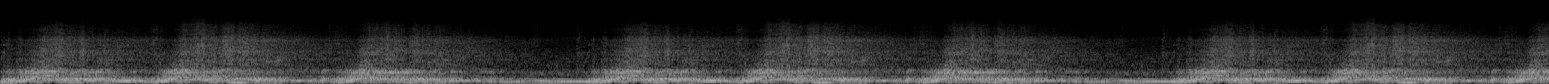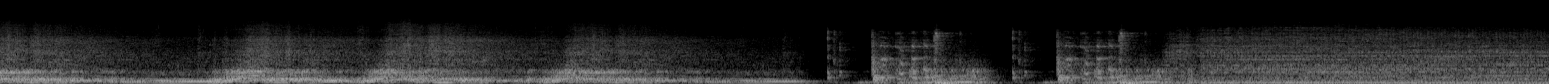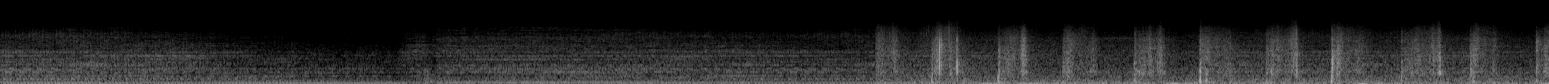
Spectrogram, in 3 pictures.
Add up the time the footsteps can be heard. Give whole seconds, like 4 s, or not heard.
7 s.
